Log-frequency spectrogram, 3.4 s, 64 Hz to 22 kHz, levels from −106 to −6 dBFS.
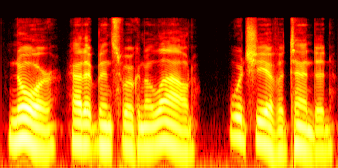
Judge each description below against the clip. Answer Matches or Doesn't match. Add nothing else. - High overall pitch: Doesn't match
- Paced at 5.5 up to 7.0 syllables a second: Doesn't match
